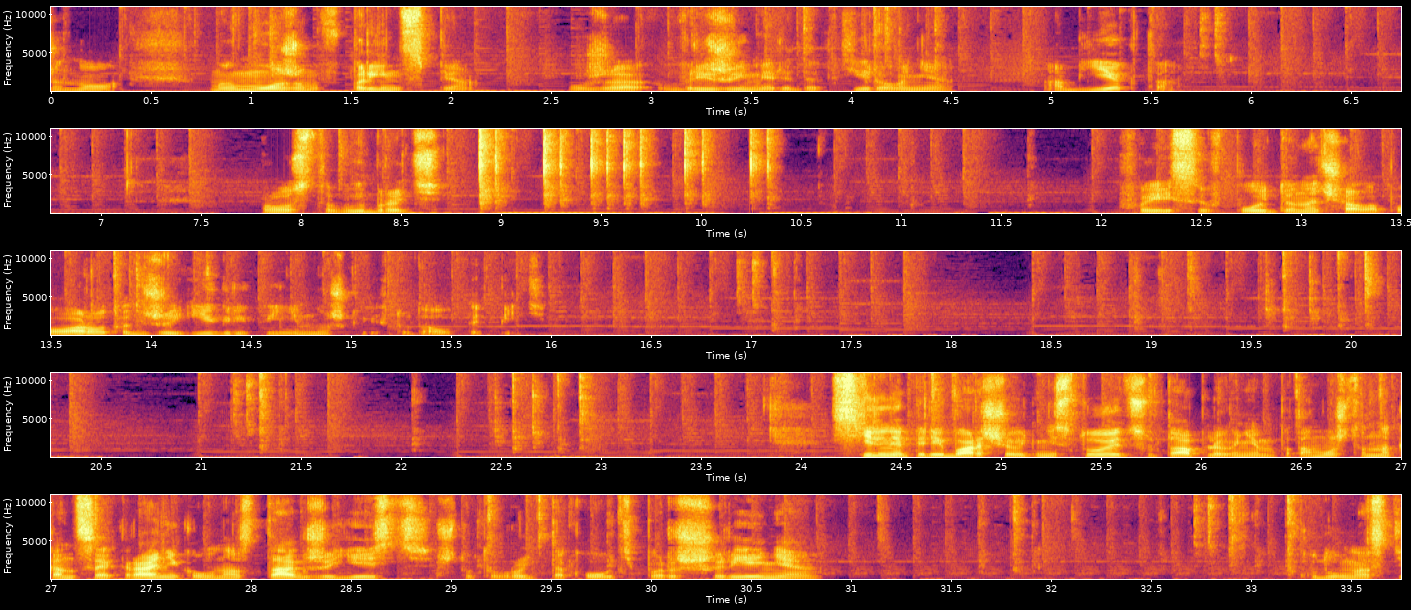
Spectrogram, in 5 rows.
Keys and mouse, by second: 0.0-3.3 middle drag, 3.3 Tab, 3.9 shift+middle click, 4.3 Tab, 5.8-7.3 drag, 8.9 ctrl+KP_Add, 11.6-13.3 middle drag, 17.2-18.9 middle drag, 20.1 shift+y, 21.1 click, 21.3 middle click, 22.9 shift+y, 24.1 shift+click, 24.4 shift+middle click, 25.5 shift+middle click, 26.6 shift+middle click, 28.8 shift+middle click, 29.5 shift+middle click, 31.2 shift+middle click, 31.8 middle click, 33.0-33.7 shift+middle drag.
